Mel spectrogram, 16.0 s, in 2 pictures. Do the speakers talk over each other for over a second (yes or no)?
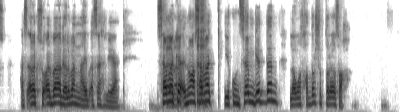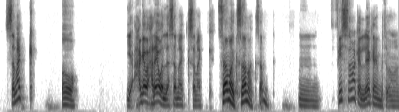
no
